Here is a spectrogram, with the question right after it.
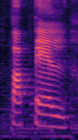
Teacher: Nunca o L no final de palavra vai ter som de U, como a gente costuma fazer em português, como por exemplo em papel.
